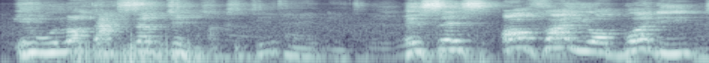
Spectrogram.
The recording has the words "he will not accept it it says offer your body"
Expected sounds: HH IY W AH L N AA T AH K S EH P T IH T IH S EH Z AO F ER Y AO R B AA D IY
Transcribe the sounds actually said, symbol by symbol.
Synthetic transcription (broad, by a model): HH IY W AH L N AA T AH K S EH P T IH T IH S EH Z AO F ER Y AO B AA D IY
